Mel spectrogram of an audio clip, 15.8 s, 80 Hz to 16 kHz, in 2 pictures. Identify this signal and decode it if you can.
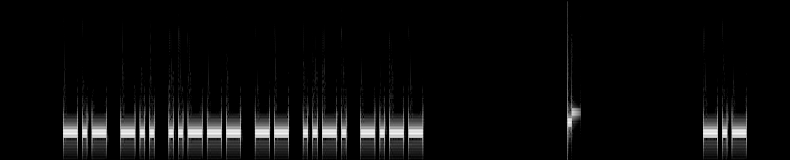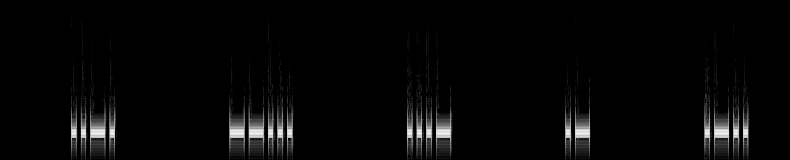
Morse code, heard as a keyed tone, about 25 wpm, spaced as for 11 wpm, 700 Hz. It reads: KD2MFY KF7VAL
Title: USA Call Signs - 6 Characters - 8x Character Spacing - 25wpm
